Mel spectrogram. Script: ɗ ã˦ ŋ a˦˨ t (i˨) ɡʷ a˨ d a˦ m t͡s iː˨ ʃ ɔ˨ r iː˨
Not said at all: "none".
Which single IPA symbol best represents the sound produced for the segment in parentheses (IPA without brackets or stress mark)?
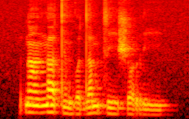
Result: ĩ˨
